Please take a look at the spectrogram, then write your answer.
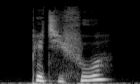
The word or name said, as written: petitfour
